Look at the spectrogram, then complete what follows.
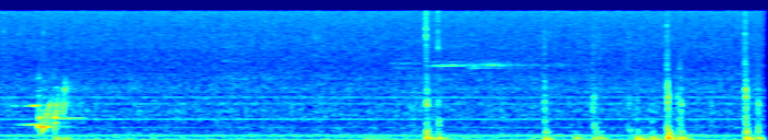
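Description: A few scattered computer keyboard keystrokes, single clicks in the second half, over a steady low hum and rumble of background noise.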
